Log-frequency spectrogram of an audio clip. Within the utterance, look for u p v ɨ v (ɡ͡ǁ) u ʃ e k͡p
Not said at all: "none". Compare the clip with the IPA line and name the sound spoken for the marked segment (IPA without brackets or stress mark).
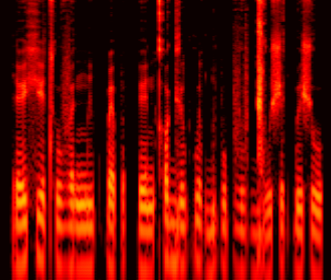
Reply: ɡ͡ǁ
